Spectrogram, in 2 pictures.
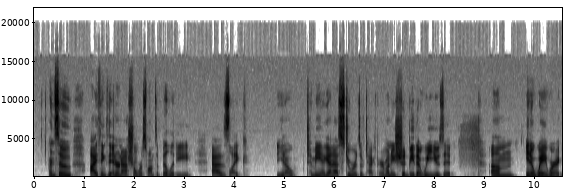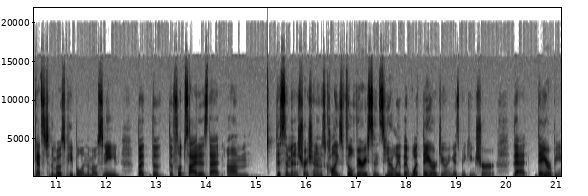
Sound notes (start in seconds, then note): none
